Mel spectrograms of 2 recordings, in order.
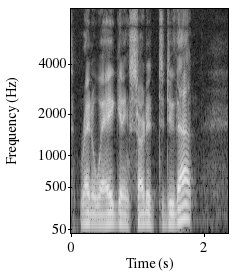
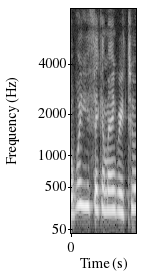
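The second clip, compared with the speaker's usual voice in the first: mock startled high question; 14 semitones higher, faster than usual.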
